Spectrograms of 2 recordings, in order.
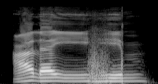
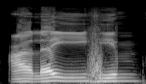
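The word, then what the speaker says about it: عَلَيْهِمْ: Alai itu ada ya sukun didahului dengan fathah, maka di sini kita namakan dengan bacaan lin, yaitu cara membacanya dengan bacaan yang lembut, alaihim, alaihim.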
